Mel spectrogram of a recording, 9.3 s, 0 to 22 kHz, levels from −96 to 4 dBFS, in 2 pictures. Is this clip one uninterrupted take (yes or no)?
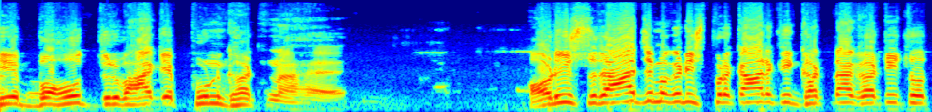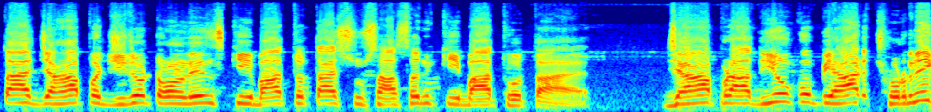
yes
